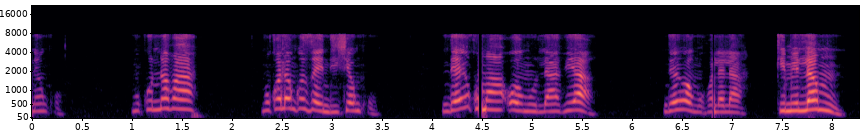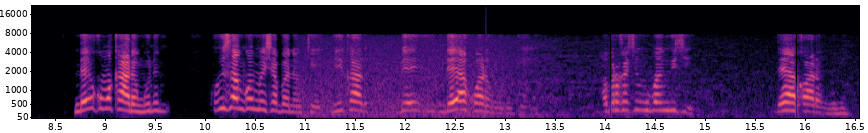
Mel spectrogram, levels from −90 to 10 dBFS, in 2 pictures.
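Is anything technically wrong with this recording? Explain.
Yes, there are three kinds of fault.

Packet loss on an ADPCM call: at 4.46 s, just before "omu lafiya", a 40 ms gap, about a couple of packets. Then 20 ms drops at 6.80 s (between "dai omu" and "ki millanmu daikuma kara"), 14.04 s and 15.90 s. Each is a hard silent hole. The decoder's predictor and step size drift from the sender's, so the audio comes back with a brief, slightly distorted patch.

Noise suppressor catching up: after "ku isonko", the room noise jumps by about 21 dB near 11 s. The suppressor lags from 10.9 to 13.2 s, letting the noise through before it eventually pulls it down by about 8 dB.

Chunks out of order: at 12.80 s a roughly 5 ms chunk plays one slot late. Nothing is missing, but three hard joins make a quick jumbled moment.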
